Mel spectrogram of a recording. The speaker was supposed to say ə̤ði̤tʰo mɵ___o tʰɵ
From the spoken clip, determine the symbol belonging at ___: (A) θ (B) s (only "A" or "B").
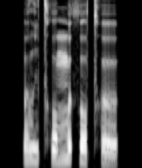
A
